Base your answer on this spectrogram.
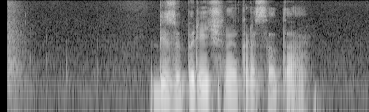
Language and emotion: Russian, neutral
